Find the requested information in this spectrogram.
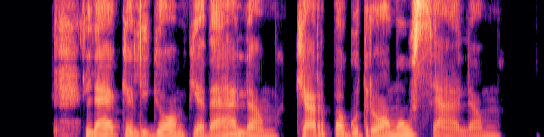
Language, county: Lithuanian, Vilnius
